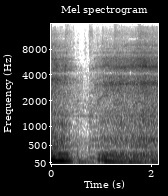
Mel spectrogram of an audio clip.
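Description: human body sound, snoring

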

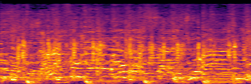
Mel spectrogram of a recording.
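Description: crowd, audience applause

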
